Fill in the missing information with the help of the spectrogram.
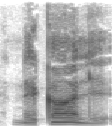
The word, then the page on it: nekañ afe: Apatani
